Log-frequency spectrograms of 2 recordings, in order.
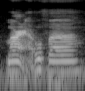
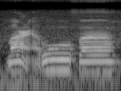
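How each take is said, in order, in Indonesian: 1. Vokal itu dibaca pendek. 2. Vokal itu dibaca panjang dua harakat. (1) "tidak boleh langsung" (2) "dibaca panjang dua harokat"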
